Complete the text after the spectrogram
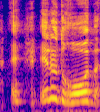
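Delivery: high-pitched imitation of nagging; mock pestering. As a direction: pester him with an insistent question. Repeats the shop's pestering question.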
